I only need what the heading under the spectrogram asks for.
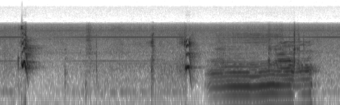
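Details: Little female whippet, a black foster dog, vocalizing indoors on a freezing day: two short sharp barks a few seconds apart, then a long, deep, droning moan with clear harmonics lasting almost two seconds; a woman speaks softly in the background.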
